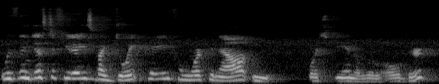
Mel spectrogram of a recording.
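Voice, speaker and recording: A woman's somewhat breathy voice swings very widely in pitch at a moderate pace. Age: 60s. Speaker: product user giving testimony. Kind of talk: testimony. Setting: video call. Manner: animated.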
